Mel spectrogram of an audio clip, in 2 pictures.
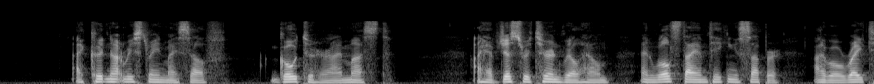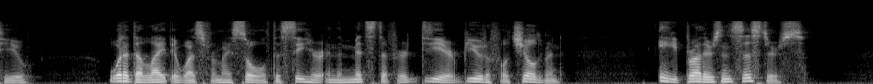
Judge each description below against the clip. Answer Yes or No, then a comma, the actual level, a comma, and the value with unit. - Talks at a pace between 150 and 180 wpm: Yes, average, 170 wpm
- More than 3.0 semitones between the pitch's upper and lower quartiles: Yes, average, 3.5 semitones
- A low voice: Yes, low, 110 Hz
